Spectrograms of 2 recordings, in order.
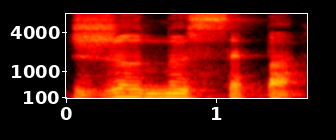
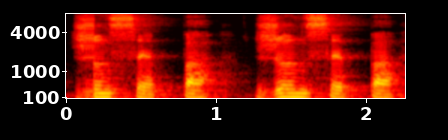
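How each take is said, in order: First: Said in the usual way. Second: "je ne sais pas" run together as "je n'sais pas"; "je ne sais pas" said quickly as "je n'sais pas"; fast reading, e dropped. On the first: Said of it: "Thay vì đọc là je ne sais pas". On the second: Shown as a demonstration. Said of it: "Khi đọc nhanh nó sẽ là".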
